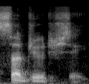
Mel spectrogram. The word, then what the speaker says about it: sub judice: And they didn't really talk about Bill Love because that's sub judice. That's the right way to say that word.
